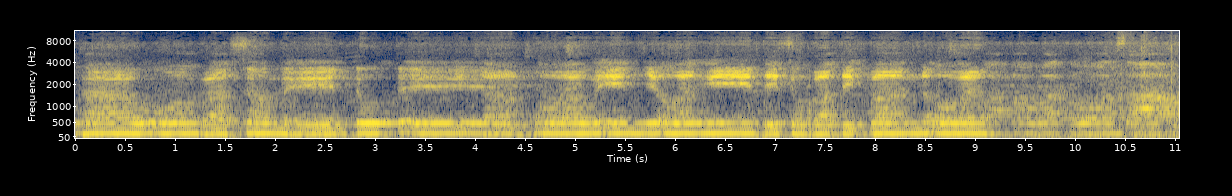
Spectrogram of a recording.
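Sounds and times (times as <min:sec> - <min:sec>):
monks chanting in unison: 0:00.0 - 0:11.0.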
